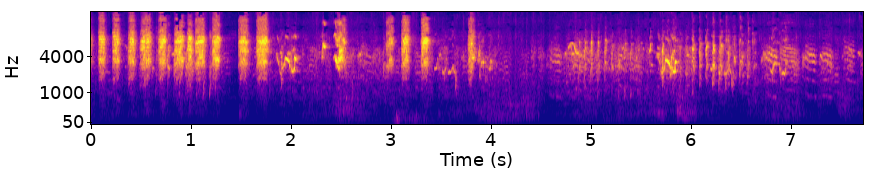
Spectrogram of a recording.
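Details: Flock of budgerigars feeding, fast repeated clicking chirps at the start, then dense scratchy warbling chatter with a few low thuds.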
